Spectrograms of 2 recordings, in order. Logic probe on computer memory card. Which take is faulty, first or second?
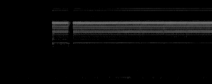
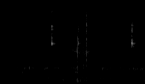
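second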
